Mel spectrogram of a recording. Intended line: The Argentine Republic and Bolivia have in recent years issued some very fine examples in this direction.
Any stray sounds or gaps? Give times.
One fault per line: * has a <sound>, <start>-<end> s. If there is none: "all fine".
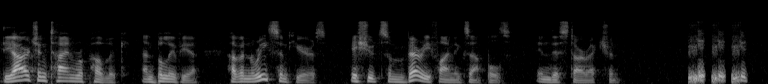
* has a laugh, 6.9-7.5 s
